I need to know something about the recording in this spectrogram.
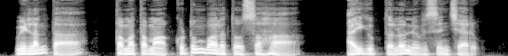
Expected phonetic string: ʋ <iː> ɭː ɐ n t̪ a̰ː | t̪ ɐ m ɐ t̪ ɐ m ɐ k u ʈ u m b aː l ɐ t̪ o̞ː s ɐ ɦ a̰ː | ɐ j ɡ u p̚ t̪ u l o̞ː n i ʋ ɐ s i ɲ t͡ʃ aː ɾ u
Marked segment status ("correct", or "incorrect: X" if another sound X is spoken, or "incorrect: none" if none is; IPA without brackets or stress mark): correct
